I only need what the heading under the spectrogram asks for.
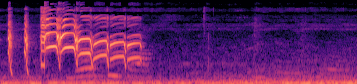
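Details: Parrot in a south Indian zoo giving two sharp clicks and then a rapid run of harsh, arching squawks, about eight in a row, before fading into background noise.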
